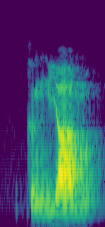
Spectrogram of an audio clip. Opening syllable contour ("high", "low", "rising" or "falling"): rising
